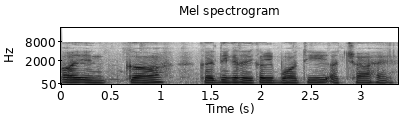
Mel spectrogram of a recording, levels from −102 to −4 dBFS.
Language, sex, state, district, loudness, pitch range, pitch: Hindi, male, Uttar Pradesh, Jyotiba Phule Nagar, -15 LUFS, 150-160 Hz, 155 Hz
